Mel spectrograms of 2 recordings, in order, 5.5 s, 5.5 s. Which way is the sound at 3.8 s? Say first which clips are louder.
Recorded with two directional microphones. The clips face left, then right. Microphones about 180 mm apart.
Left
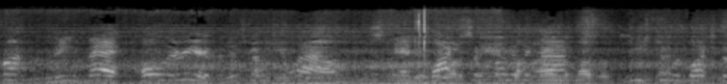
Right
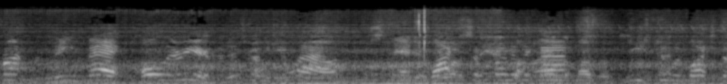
Left 1 dB; centre (ahead or behind).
